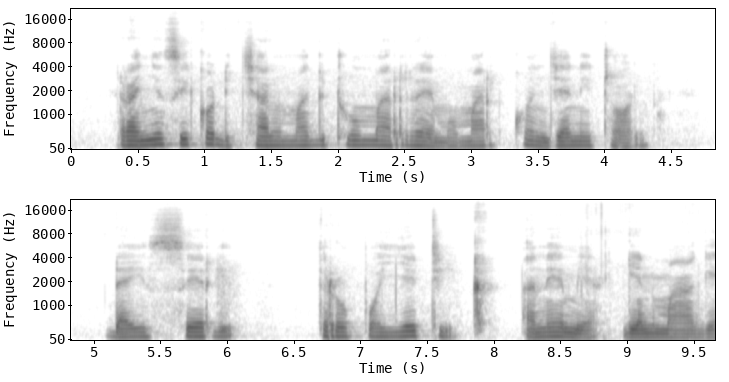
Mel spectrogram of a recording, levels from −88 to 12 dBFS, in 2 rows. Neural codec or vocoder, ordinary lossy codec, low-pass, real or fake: vocoder, 44.1 kHz, 128 mel bands every 256 samples, BigVGAN v2; none; 19.8 kHz; fake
